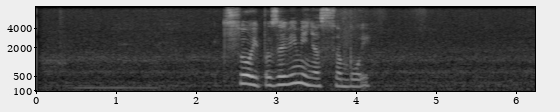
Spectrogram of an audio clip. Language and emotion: Russian, sad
